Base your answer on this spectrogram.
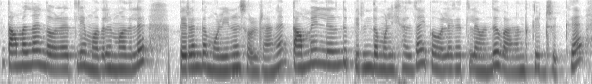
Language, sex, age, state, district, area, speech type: Tamil, female, 18-30, Tamil Nadu, Erode, urban, spontaneous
